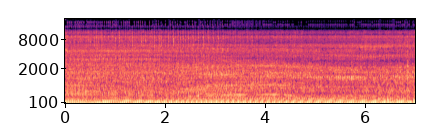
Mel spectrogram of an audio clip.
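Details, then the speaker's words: Sears GT18 garden tractor after fitting a replacement transaxle, the old one grinding from a failed bearing: steady, even low chug with no grinding or knocks; runs normally. "this sounds better"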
